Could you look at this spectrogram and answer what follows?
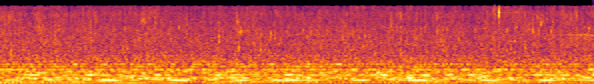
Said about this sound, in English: And of course, the water crashing down in all its glory.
